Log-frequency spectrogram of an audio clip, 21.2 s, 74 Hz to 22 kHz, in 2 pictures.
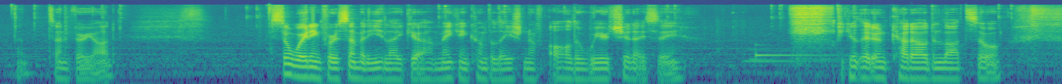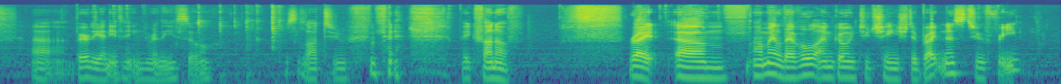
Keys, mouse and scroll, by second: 0.2 click, 2.5 right click, 2.8-3.6 typing, 4.4 drag, 5.0 click, 6.7 click, 7.4 alt+n, 7.7-8.1 alt+drag, 8.6-9.7 alt+drag, 10.0-10.4 drag, 11.6 click, 14.3-14.7 drag, 14.9 click, 19.4 click, 20.4-20.8 drag.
